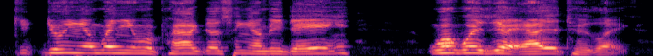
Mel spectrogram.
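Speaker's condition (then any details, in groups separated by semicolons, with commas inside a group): Cerebral palsy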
